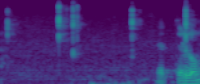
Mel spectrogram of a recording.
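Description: About five light, sharp clicks of a small Phra Somdej amulet being handled and set upright on a hard surface for a magnet test, which checks whether the amulet holds iron.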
